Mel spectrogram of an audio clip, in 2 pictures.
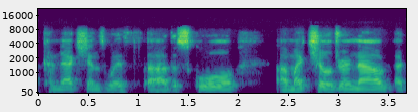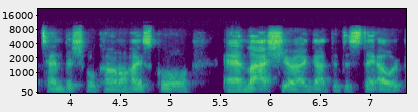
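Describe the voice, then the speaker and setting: A man in his forties with a very deep, low voice talks to a neighborhood gathering as the county sheriff. His delivery is earnest and heartfelt, reflective and sincere as he addresses the community. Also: a bit bright. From United States. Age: 40s. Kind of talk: community talk to a neighborhood group.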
